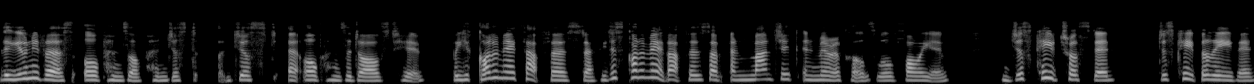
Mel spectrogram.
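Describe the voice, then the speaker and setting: A woman at a medium pitch and a moderate pace, with lively intonation. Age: 60s. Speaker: writer and songwriter. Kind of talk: podcast interview. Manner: halting.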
